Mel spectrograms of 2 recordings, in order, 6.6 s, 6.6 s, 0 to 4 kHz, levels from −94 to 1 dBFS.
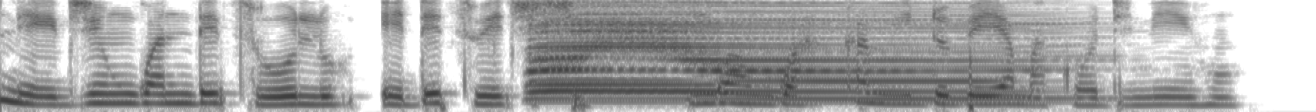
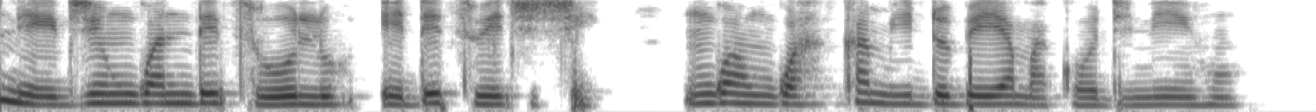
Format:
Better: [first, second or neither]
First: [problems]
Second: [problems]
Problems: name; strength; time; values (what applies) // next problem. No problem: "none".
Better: second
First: background sound (Harmonica); 3 dB above the speech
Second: none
